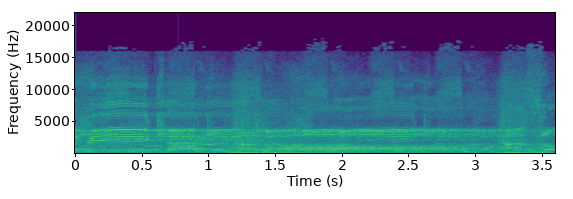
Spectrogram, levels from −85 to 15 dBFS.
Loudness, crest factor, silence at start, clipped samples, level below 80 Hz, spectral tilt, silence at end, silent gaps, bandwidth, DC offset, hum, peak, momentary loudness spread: -9 LUFS; 10 dB; 0 s; under 0.1%; -24 dBFS; -2 dB/octave; 0 s; none; 17.5 kHz; under 0.1%; none; 0 dBFS; 5 LU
